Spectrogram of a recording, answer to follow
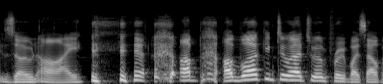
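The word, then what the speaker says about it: Zonai: And there's also loads of people that keep commenting saying that I keep saying Zone E instead of Zone I.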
